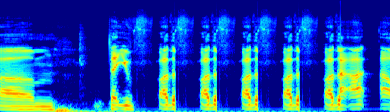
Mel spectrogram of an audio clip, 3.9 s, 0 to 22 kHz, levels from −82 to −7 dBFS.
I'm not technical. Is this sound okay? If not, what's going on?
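No, there's a problem. Right after "that you've", at about 1.76 s, the speech gets stuck in a broken-record loop. A short scrap, roughly 0.41 s long, plays four times back to back until about 3.41 s, sounding like a skipping CD. What likely happened is that the player or stream stalled and kept replaying the last bit it had. Whatever should have been said in that stretch is simply gone.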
